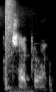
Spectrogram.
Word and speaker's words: Pacheco: Pacheco.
